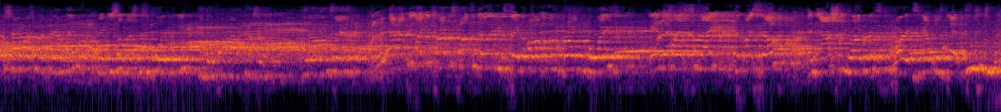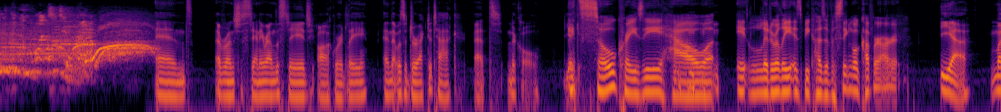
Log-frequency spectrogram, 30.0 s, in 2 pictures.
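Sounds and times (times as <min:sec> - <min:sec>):
crowd roaring and cheering: 0:00.0 - 0:17.4
speech: 0:17.8 - 0:30.0.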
